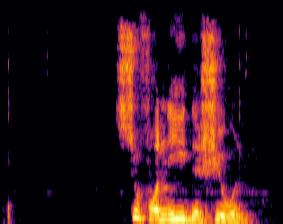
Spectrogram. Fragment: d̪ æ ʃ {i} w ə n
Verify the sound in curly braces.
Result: correct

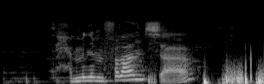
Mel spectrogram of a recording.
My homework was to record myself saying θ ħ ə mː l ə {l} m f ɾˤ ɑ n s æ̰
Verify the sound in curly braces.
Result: incorrect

